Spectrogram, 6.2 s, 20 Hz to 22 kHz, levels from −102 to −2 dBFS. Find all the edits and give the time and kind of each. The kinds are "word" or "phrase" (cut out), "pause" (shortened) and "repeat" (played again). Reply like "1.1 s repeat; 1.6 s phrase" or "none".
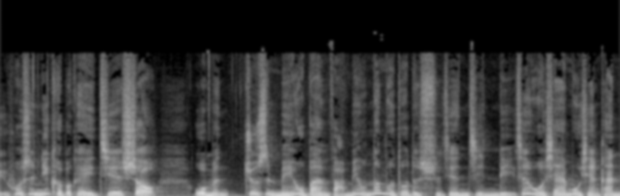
none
